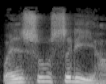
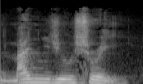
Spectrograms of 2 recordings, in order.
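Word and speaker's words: Mañjuśrī: 看义观，是时文殊师利法王子啊，文殊师利哈，世上这个北京话称为念成文殊师利，对不对啊？但是。事实上照梵音它是 Manjushri 啊，所以有时候就翻成曼殊室利，有没有啊？那为什么会这样翻呢？反而是曼殊室利反而就不会错，因为梵文是 Manjushri 是曼，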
